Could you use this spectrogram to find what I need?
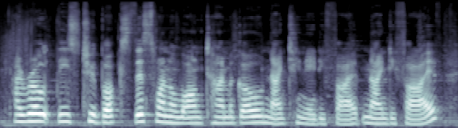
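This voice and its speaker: With music in the background, a woman at a fairly low pitch speaks with lively intonation. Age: 60s. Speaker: homesteader. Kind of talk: casual chat.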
